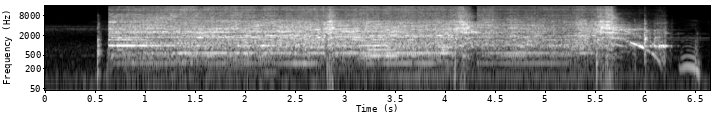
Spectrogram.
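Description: Bosch Profactor 18V rear handle circular saw cutting wood, a sharp start followed by a loud, steady high-pitched blade whine through the cut for about five seconds, then spinning down as the motor slows.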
